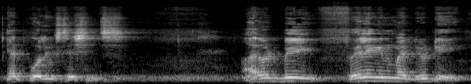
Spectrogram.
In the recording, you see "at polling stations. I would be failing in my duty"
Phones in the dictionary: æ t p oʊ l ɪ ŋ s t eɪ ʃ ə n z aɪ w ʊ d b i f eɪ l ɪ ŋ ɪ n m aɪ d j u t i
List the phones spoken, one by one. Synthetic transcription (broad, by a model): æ t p oʊ l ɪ ŋ s t eɪ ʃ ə n s aɪ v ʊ d b i f eɪ l ɪ ŋ ɪ n m aɪ d j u t i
